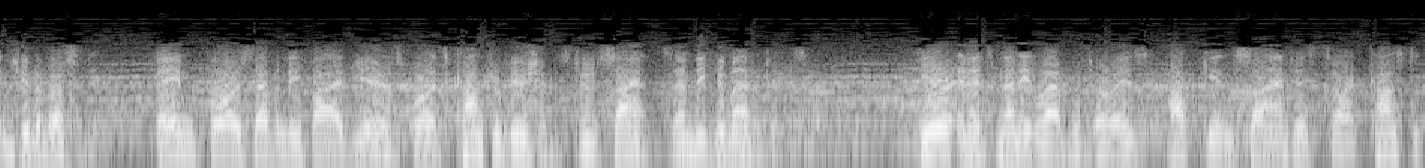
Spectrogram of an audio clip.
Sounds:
Speech, Music

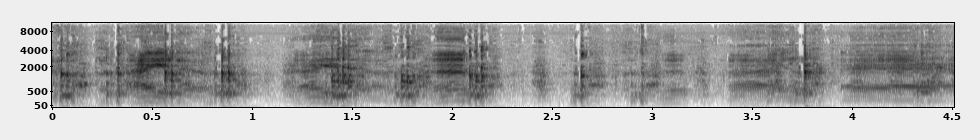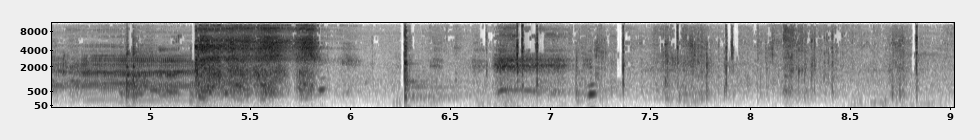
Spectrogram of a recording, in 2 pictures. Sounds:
pig oinking

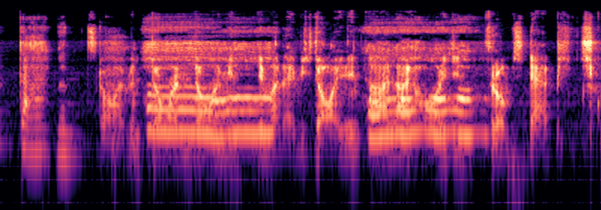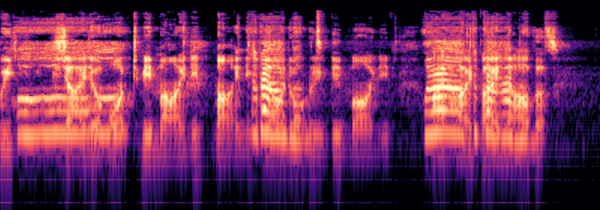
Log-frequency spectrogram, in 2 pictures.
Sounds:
Speech

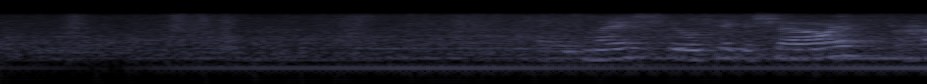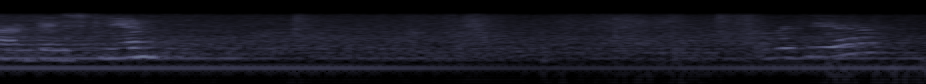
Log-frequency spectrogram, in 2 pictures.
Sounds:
Speech

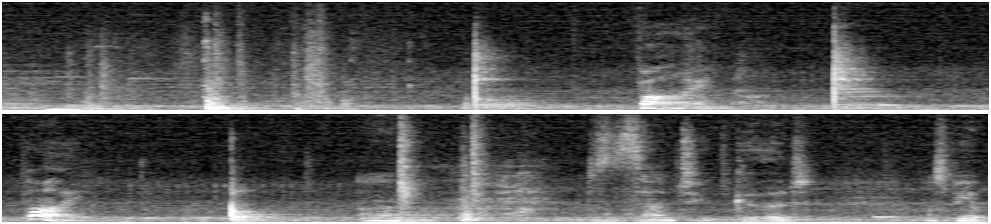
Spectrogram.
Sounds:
Speech

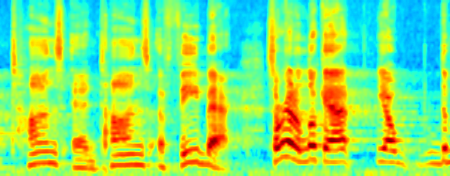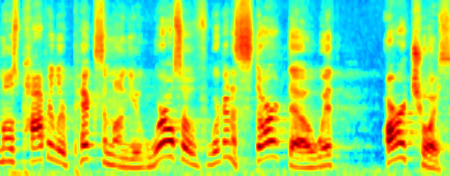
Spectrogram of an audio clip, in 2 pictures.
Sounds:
Speech

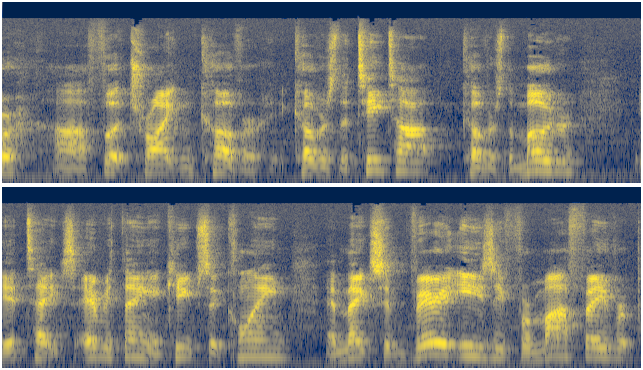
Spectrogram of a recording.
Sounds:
Speech

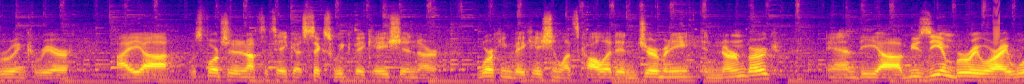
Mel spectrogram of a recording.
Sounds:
Speech, Music

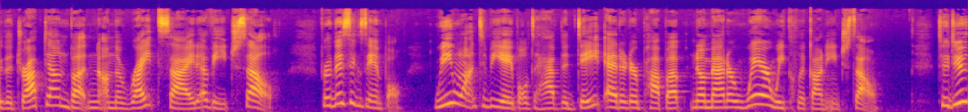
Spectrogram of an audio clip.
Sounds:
Speech

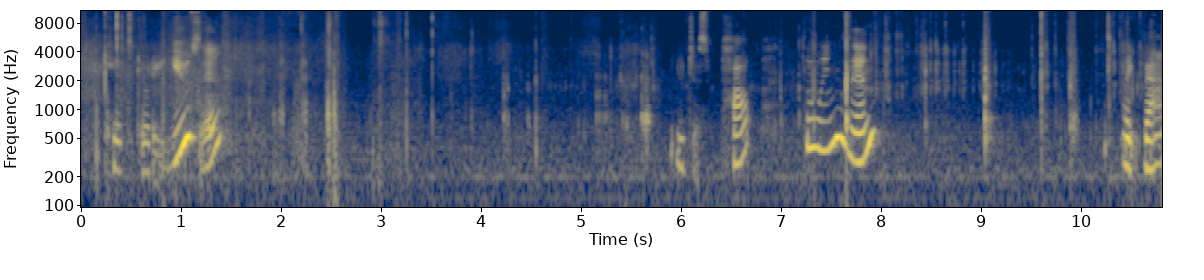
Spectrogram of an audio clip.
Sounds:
Speech

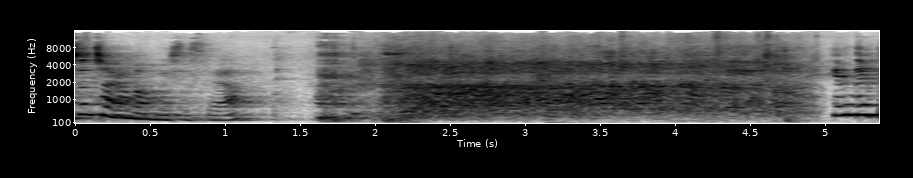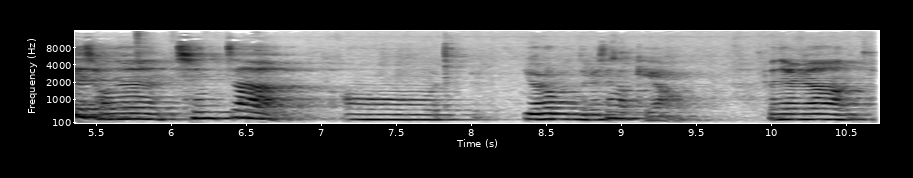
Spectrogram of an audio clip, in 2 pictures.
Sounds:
Speech

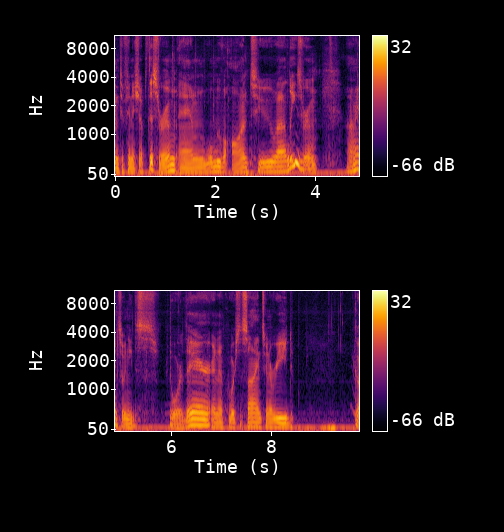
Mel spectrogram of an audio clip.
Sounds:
Speech

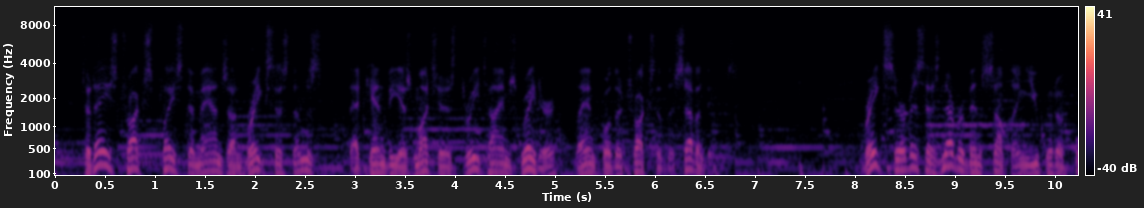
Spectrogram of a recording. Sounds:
Speech, Music

